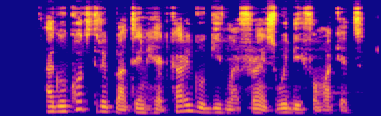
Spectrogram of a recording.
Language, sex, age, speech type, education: Nigerian Pidgin, male, 30-45, spontaneous, tertiary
